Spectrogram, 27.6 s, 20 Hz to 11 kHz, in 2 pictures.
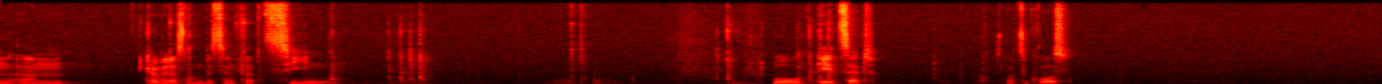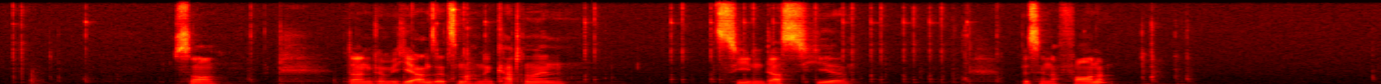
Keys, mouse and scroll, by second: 1.7 shift+right click, 2.5 shift+right click, 3.9 g, 7.2 o, 8.0 g, 14.3-14.7 scroll down 2, 14.7-16.4 middle drag, 16.4-16.9 scroll up 2, 17.9 ctrl+r, 18.7-19.7 middle drag, 19.7 right click, 20.6 shift+right click, 21.0 shift+right click, 21.3 shift+right click, 21.6 shift+right click, 21.9 shift+right click, 22.3 shift+right click, 22.6 shift+right click, 22.9 shift+right click, 23.1 shift+right click, 23.5 middle click, 24.1-24.5 scroll down 2, 24.5-25.2 scroll up 1, 25.3 g.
